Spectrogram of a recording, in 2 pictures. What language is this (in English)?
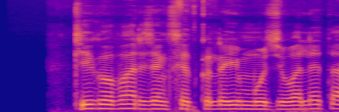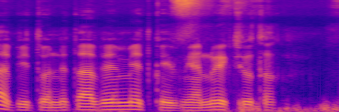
Kalenjin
